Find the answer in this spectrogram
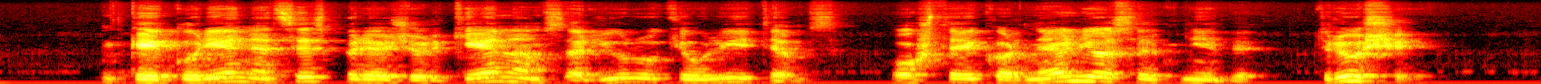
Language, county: Lithuanian, Alytus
